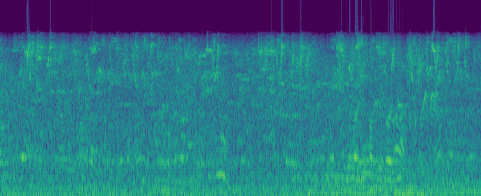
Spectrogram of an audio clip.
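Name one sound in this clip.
Many caged birds chirp and twitter loudly and constantly.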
